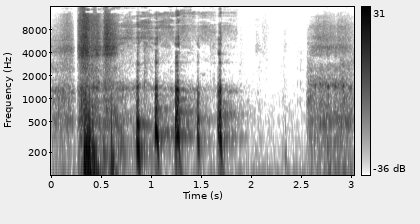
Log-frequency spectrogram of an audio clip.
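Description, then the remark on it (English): A dog, just swatted on the nose, lets out a loud, breathy sneeze, then a quick run of five short, sharp snorts in an uneven rhythm before a soft hiss trails off. “Now he's going to sneeze.”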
